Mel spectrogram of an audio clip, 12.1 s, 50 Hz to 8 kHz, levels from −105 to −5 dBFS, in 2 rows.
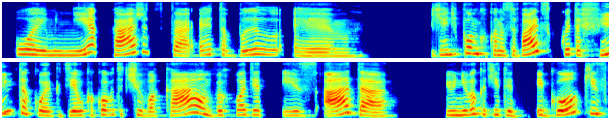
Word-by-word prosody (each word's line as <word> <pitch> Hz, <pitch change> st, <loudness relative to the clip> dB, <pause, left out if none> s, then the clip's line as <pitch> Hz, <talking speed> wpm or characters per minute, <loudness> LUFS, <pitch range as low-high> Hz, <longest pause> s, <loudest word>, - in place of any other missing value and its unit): Ой, 260 Hz, -4 st, +2 dB
мне 220 Hz, -, -1 dB, 0.2 s
кажется, 260 Hz, -, 0 dB
это 250 Hz, +1 st, -7 dB
был, 245 Hz, +5 st, -3 dB
эм, 185 Hz, -1 st, -7 dB, 0.6 s
я 240 Hz, +3 st, -6 dB
не 255 Hz, -, -2 dB
помню, 295 Hz, +1 st, 0 dB
как 295 Hz, -, -13 dB
он 235 Hz, -, -1 dB
называется, 245 Hz, -, +2 dB
какой-то 265 Hz, -3 st, -2 dB
фильм 270 Hz, -, -2 dB
такой, 285 Hz, -, 0 dB
где 210 Hz, +1 st, 0 dB
у 220 Hz, -, -1 dB
какого-то 245 Hz, +3 st, -2 dB
чувака, 215 Hz, -, +3 dB
он 270 Hz, -8 st, 0 dB
выходит 235 Hz, +2 st, -3 dB, 0.2 s
из 205 Hz, -1 st, -7 dB
ада, 205 Hz, -, +5 dB, 0.6 s
и 225 Hz, -, -4 dB
у -, -, +1 dB
него 230 Hz, +5 st, +1 dB
какие-то 245 Hz, -4 st, -4 dB, 0.2 s
иголки 240 Hz, -, +4 dB
из 295 Hz, 0 st, -3 dB
235 Hz, 145 wpm, -25 LUFS, 215-265 Hz, 0.6 s, ада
